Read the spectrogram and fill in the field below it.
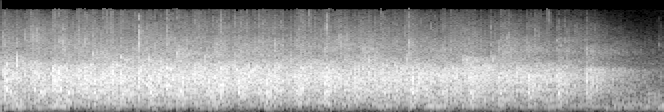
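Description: A crowd claps steadily in a dense, sustained round of applause, loud and close, holding for several seconds before fading out near the end.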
